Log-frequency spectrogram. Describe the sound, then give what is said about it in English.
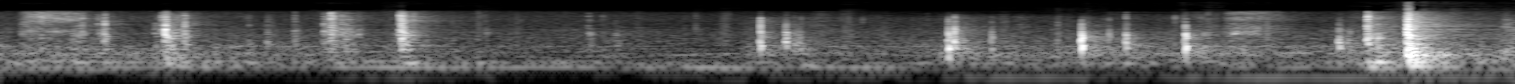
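A museum door being opened: a string of sharp, irregular clicks and knocks, like a latch and handle being worked, with a low hum underneath and no voices. “this door might do it.”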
